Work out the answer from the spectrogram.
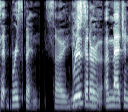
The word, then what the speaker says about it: Brisbane: that where we are yes uh here we pronounce it Brisbane so you got to imagine it's BR I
